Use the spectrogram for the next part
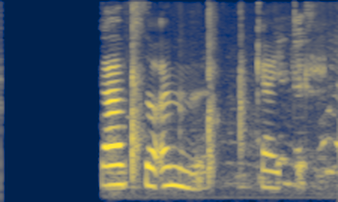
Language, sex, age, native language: Icelandic, female, 10, Icelandic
